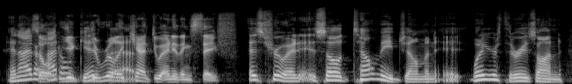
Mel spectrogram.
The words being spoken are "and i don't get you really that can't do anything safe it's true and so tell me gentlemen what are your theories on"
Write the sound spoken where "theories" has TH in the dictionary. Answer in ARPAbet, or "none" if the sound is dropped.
TH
